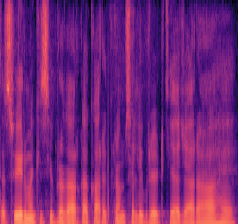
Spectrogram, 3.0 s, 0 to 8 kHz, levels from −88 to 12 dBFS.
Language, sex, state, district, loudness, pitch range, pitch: Hindi, male, Uttar Pradesh, Lucknow, -17 LUFS, 115-125 Hz, 120 Hz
